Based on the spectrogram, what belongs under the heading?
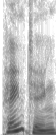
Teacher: The word painting, for instance, has two syllables. The stress is on the first syllable. · Term: word stress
